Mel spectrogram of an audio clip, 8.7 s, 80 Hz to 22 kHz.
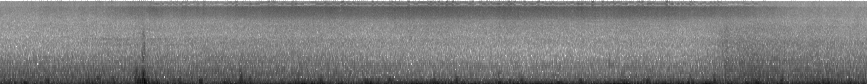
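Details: Woman's own heartbeat by stethoscope while sitting on a beach-house porch: soft, regular thumps about 90 a minute, partly buried under wind and ocean surf rumble; normal heart sounds.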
